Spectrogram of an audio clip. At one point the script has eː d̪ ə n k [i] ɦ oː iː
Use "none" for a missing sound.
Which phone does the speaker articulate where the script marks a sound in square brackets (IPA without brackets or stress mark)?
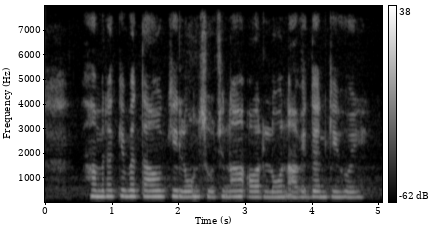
i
